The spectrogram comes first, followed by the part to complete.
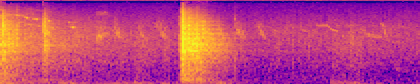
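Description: A door slams about two seconds in and the bang dies away over half a second, following the fading tail of a louder crash at the start. Birds chirp faintly throughout.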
